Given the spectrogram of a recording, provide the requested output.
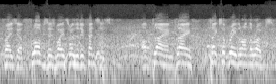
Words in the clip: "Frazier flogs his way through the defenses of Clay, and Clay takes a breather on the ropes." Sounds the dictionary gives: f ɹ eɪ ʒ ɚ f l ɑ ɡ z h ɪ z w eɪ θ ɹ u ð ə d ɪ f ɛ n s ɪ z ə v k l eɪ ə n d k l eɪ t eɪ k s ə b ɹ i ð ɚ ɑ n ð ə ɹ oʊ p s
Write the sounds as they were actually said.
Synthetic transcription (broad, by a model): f ɹ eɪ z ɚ f l ɑ ɡ z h ɪ z w eɪ θ ɹ u ð ə d ɪ f ɛ n s ɪ z ə v k l eɪ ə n k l eɪ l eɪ k s ə b ɹ i ð ɚ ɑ n ð ə ɹ oʊ p s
